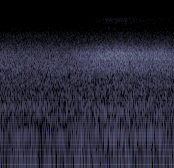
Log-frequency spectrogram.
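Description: Faint hiss of background noise with a low hum, the hiss swelling slightly about a second in and easing off near the end.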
